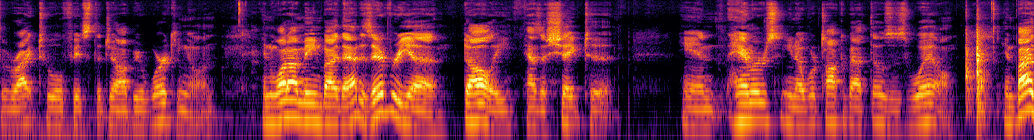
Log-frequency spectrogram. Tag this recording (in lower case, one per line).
speech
